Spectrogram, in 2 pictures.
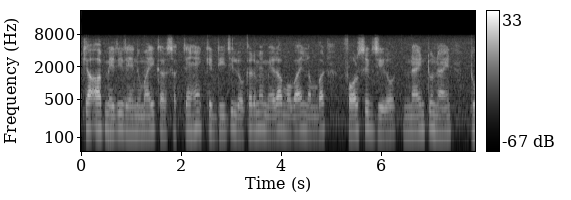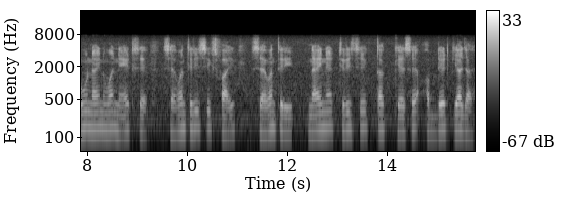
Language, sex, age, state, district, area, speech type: Urdu, male, 18-30, Delhi, North West Delhi, urban, read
